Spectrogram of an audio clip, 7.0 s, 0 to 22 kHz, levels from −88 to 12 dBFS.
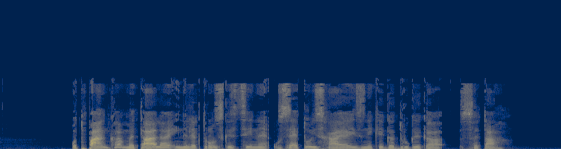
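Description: Speech, with plainly audible codec damage from start to end. It sounds dull and smeared, nothing above 10 kHz. Likely AAC compression, consistent with AAC-LC near 24 kbps.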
